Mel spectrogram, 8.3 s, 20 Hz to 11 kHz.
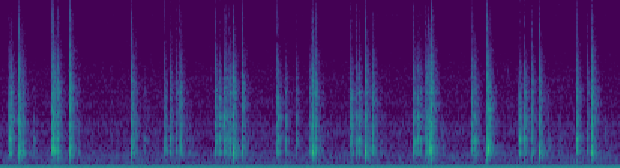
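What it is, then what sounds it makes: Synthetic-head frame drum tapped with metal nails. Gold metal claw nails tap the synthetic head of a hollow frame drum in quick, uneven clusters. Each tap gives a short, dry click with a brief hollow tone around 430 Hz that dies away almost at once.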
